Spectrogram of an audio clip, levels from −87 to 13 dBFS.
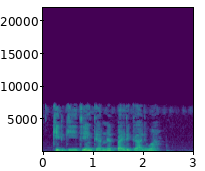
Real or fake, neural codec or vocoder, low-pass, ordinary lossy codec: real; none; 7.2 kHz; Opus, 64 kbps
